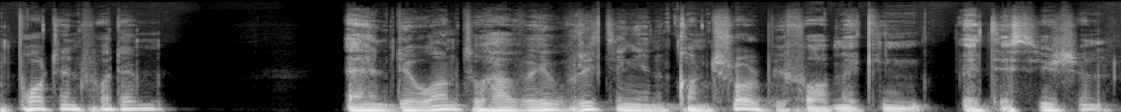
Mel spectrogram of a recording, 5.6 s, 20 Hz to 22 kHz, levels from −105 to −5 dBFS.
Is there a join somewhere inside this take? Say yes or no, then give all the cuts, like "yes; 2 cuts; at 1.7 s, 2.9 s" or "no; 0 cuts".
no; 0 cuts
